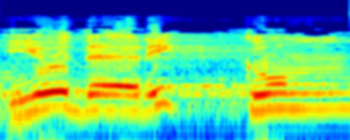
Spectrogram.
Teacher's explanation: لاحظتم كيف الكاف مشددة، كاف واحدة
